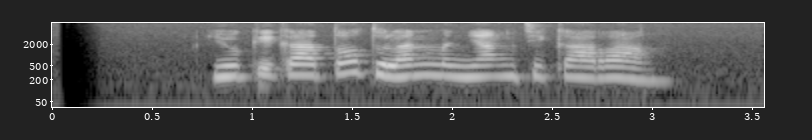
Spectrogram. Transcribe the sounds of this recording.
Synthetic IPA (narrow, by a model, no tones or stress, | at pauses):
jukikat̪od̪̥o̤lanməɲaŋt͡ʃikaɾaŋ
